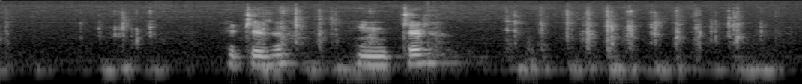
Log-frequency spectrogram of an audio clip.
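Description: Keys clack on a computer keyboard while a code comment is typed in a TypeScript editor, a steady run of light clicks under a man's speech throughout.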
